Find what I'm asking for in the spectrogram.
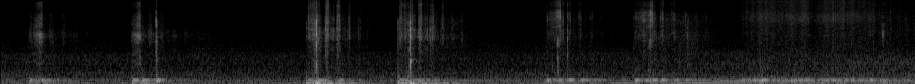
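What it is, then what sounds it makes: Tinsel-covered gift box decoration. Fingertips stroke and scratch the red and gold plastic tinsel near the front of a small, hollow-looking decorative gift box topped with a holographic foil bow. Short, crinkly, scratchy rustles come in irregular bursts, then turn into a steadier rustling toward the end. A low hum runs underneath throughout.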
